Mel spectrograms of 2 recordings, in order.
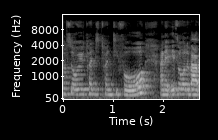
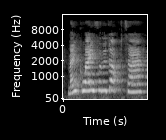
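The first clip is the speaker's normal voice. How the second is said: higher, louder call to the crowd; urgent playful shout; 9 semitones higher, 8 dB louder than usual. Acted. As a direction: clear the path for the doctor. Luther clearing the crowds.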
